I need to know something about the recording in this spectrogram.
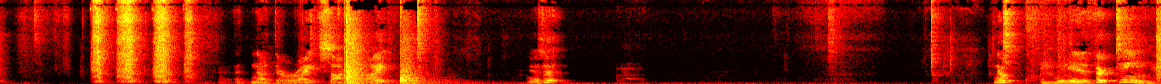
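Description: Metal tools clink and tap.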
